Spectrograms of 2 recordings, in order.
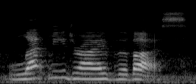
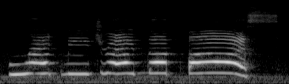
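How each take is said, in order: First: It is read flatly, without expression. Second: It is read louder, with strong expression.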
